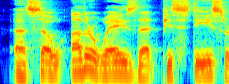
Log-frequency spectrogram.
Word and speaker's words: pistis: Uh, I'll spell it first P I S T I S, pistis, or pistis, or pisteuo, and it's the word faith.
